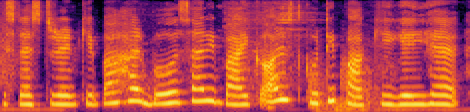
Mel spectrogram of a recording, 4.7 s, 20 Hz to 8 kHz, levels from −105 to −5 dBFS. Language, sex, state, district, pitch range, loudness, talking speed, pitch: Hindi, female, Jharkhand, Ranchi, 235-300 Hz, -16 LUFS, 165 wpm, 245 Hz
